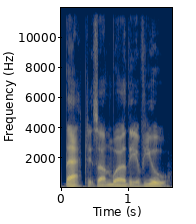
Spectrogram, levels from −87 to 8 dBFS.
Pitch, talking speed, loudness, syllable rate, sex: 100 Hz, 180 wpm, -22 LUFS, 4.7 syllables/s, male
